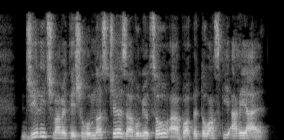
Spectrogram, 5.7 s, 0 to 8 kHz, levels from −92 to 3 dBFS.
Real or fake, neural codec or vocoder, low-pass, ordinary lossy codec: real; none; 7.2 kHz; MP3, 48 kbps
